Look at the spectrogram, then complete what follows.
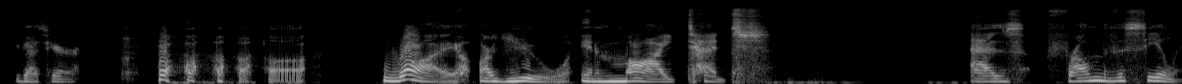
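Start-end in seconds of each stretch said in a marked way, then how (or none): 1.5-7.7 very deep, slow, drawn-out voice and laugh. Narrating to the players as an unseen voice in their tent; very deep voice. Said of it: "you guys hear a very deep voice".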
